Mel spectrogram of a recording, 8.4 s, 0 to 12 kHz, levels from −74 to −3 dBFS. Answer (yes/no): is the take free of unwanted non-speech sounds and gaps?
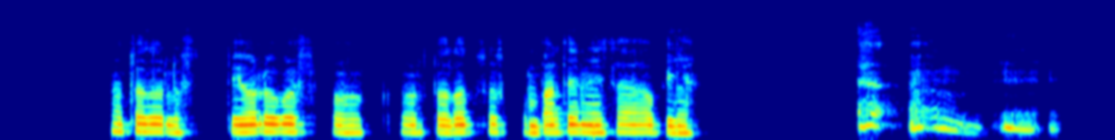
no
